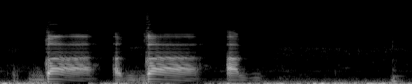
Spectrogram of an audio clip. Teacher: next we have G, or the voiced velar plosive consonant. English normally makes its velar plosive slightly forward, which is weird.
